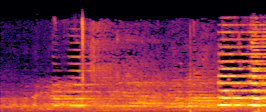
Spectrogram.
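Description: An air horn starts a long, steady blast about three and a half seconds in, loud and held past the end. Earlier there is a single sharp knock a little after a second in.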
